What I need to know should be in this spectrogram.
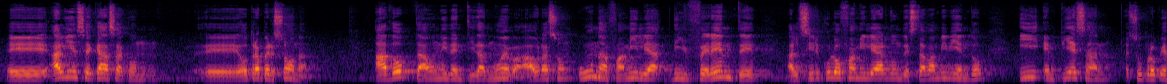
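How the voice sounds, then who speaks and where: A man's voice: a little high, echoey room. A man from Mexico with a Mexican accent, giving an earnest, repetitive Bible teaching. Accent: Mexican Spanish.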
